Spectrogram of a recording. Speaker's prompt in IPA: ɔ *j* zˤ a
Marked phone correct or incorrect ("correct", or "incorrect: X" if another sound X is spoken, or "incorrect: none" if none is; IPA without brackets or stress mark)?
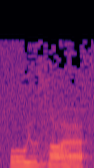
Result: correct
